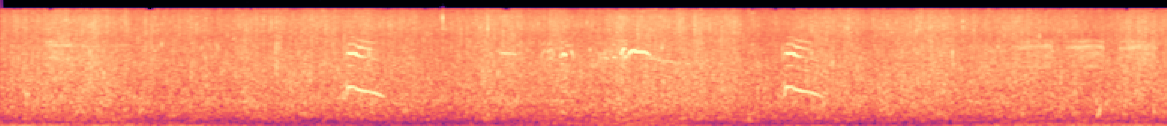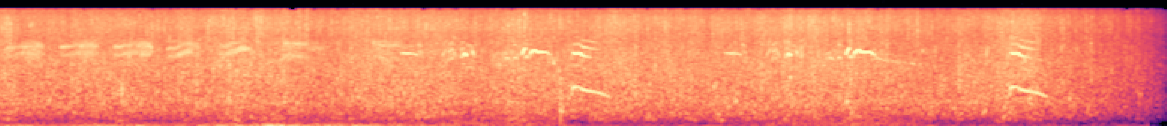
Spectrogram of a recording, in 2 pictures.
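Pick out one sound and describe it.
Water ripples and laps gently.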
